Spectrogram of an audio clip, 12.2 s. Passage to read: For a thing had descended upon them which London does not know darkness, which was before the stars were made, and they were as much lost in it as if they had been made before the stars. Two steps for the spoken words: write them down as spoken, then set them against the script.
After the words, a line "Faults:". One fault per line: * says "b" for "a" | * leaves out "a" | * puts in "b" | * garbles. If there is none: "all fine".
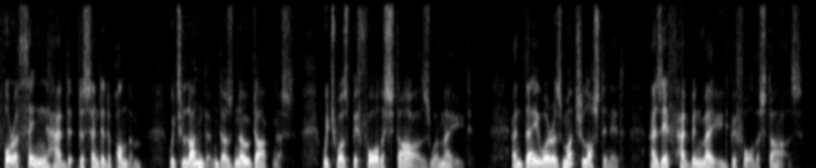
For a thing had descended upon them which London does know darkness, which was before the stars were made, and they were as much lost in it as if had been made before the stars.
Faults:
* leaves out "not"
* leaves out "they"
